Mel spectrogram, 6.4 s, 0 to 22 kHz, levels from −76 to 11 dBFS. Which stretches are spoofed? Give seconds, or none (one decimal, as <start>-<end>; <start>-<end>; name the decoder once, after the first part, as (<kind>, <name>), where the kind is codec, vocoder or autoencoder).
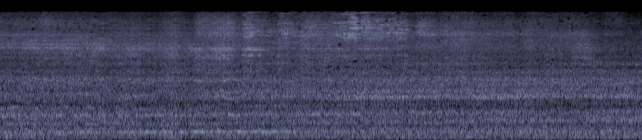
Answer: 1.0-2.4 (codec, SNAC)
